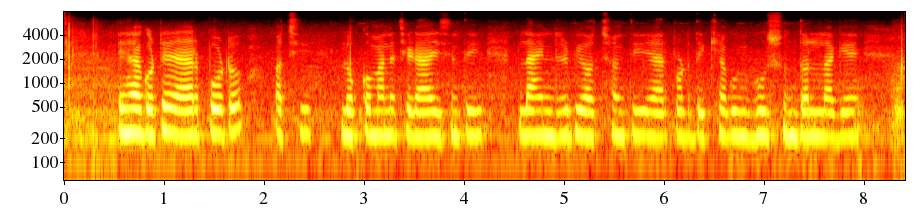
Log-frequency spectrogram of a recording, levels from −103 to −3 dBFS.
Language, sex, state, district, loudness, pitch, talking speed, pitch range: Odia, female, Odisha, Khordha, -21 LUFS, 225 Hz, 120 wpm, 220-230 Hz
